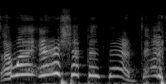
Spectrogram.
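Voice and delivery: high-pitched mock whine; whiny high complaint. Real, not acted. Fan moaning about the film having no airships, high whine.

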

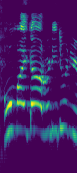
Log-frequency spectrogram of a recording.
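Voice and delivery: high-pitched astonished greeting; high, playful disbelief; acted surprise. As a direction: reenact being amazed to see someone, voice way up. Acts out surprise at friend's arrival.

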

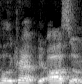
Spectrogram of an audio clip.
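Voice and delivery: mock starstruck praise; starstruck fan. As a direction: blurt it like a stunned fan.

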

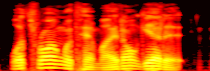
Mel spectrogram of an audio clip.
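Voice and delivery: usual speaking voice

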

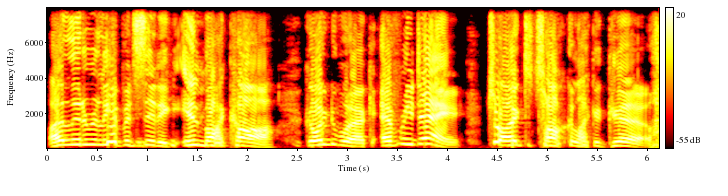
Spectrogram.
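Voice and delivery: man attempting a feminine voice; man doing a woman's voice. Shown as a demonstration. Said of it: "We can practice my talking like a girl".

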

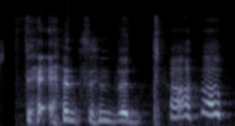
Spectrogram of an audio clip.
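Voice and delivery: high, slow, through laughter; laughing. Real, not acted. Host reading out a hilariously named stand, laughing. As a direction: squeeze the words out through a laugh.

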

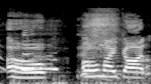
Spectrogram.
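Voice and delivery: loud, stunned "oh my God"; a retold jaw-drop moment; shocked gasp. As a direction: blurt it out in disbelief.

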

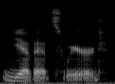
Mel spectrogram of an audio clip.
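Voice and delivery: slow, hushed whisper of unease; whispered aside. Real, not acted. Cohost agrees the basement lock is creepy, whispered. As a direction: let it out under your breath.

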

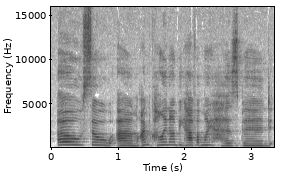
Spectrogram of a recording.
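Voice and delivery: high, loud, put-on phone voice; dramatic acting voice. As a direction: overplay the worried caller. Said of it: "I'm acting like".

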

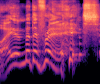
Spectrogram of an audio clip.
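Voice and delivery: high, stretched mock-French accent; bad French accent. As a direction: put on a laughing, hammed-up French accent. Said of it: "This is how the French people talk".

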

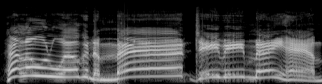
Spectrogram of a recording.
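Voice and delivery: big, drawn-out high announcer call; show announcer. Acted. Host opening the audio theater show, booming announcer. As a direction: bellow the show title slowly and high.

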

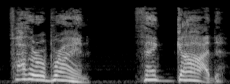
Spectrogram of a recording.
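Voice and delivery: high, urgent exclamation; desperate relief. A narrator's reading. Hunted man finding a priest he knows, relieved cry. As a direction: cry out as if rescued.

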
